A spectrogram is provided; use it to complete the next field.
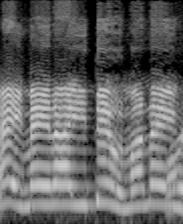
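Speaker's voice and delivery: slow, drawn-out American accent. Retelling how people in Europe ask for one, doing an American accent. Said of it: "do an American accent".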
